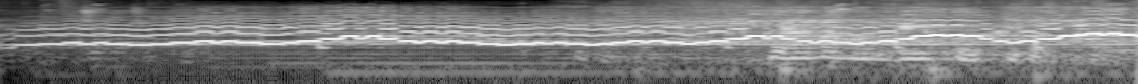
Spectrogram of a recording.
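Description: Background music: a solo melody that steps and ornaments its way up and down over a low held drone, with fuller accompaniment joining about three seconds in.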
